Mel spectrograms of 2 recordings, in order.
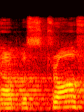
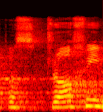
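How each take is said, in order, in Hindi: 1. शब्द का अंत 'ee' अक्षर के बिना होता है। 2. शब्द का अंत एक 'ee' अक्षर से होता है। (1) "ये अपस्ट्रॉफ है, क्योंकि इंग्लिश के अंदर जो लास्ट सेलेबल होता है दैट इज़ नॉट काउंट" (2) "ये अपस्ट्रॉफी नहीं है"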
